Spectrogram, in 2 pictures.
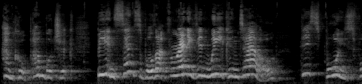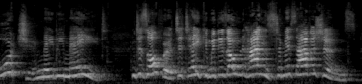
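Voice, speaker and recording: A woman playing a shrewish, domineering wife with a sharp, sarcastic, nagging manner in a radio play. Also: extremely high pitch, expressive, unhurried, echoey room, exaggerated voice. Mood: exasperated scolding. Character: shrewish, scolding, domineering working-class wife.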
